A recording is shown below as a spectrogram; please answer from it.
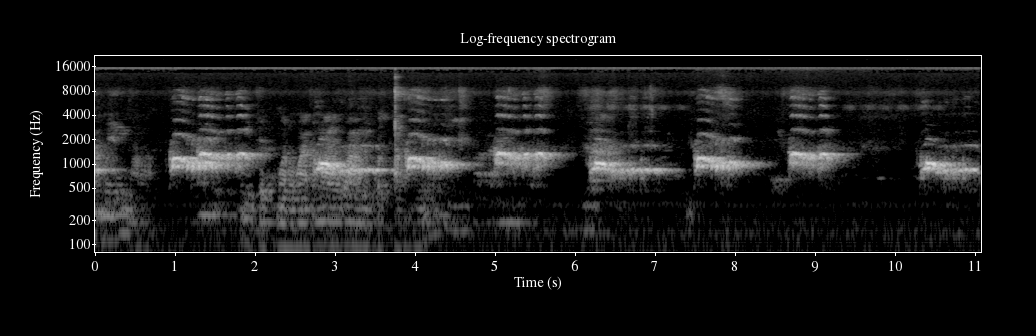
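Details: Several zebra doves, large and small, cooing in a recording used to sharpen a dove's mental toughness; a steady chain of stepped, rolling coos, one after another with short breaks, with low murmuring underneath.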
